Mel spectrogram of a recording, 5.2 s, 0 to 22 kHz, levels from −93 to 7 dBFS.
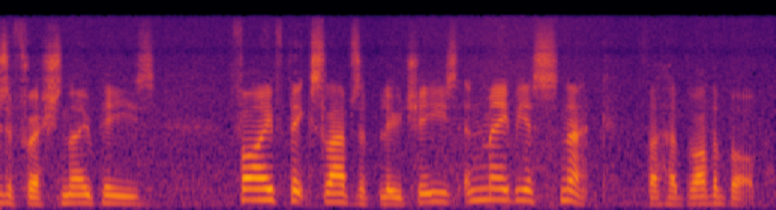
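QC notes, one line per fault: No fault to note in this clip.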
